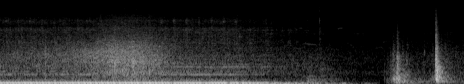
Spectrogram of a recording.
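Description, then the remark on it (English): A vehicle engine rumbles and fades to quiet, then two sharp car door sounds follow in quick succession, fairly loud, as men step out of two black SUVs. “You see two men each in each car step out of the SUVs.”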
